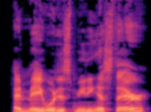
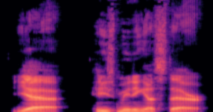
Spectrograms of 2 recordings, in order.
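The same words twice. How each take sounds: First: High, louder question rising on "there". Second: Slow, falling statement ending on "there"; confirming answer. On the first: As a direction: ask it in doubt, lifting "there" right up. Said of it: "Mickey asked". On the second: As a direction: confirm it slowly, "Yeah" firm, "there" falling. Answer confirming the question just asked. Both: A narrator's reading.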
